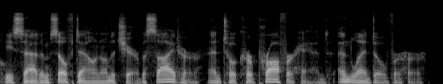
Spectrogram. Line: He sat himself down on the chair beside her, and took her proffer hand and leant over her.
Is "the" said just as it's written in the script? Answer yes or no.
yes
